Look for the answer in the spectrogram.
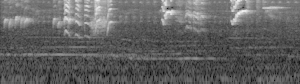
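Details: Black-breasted Oriental magpie-robin in song mimicking other birds, among them lovebird; a dense burst of high chattering notes is followed by two sharp, rising squeaky calls, with a faint background whine.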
